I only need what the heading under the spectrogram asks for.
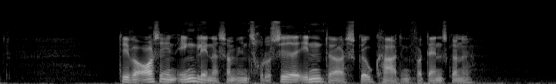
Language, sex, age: Danish, male, 51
